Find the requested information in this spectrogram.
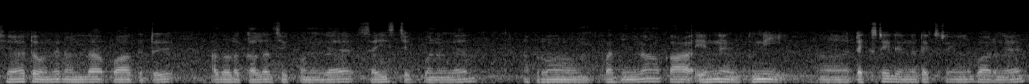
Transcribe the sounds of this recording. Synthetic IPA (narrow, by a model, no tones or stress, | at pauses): saːʈːɐʋɐnd̪ɯnɐlːaːpaːɾt̪ɯʈːɯ | ɐðoːɽɐkɐlːɐlt͡ʃɛk̚pɐɳːɯŋɡɐsɐɪst͡ʃɛkpɐɳːɯŋɡɐ | ɐpːɯɾɔ̃paːɾt̪iːŋɡɐnːaːkaːʔɛnːɐt̪ʊni | ʈɛksʈɐɪlɛnːɐʈɛksʈɐɪlnːɯpaːɾɯŋɡɐ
